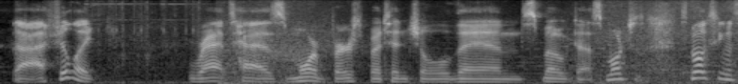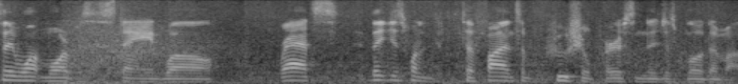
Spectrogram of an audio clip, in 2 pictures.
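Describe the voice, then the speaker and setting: Noticeable background noise accompanies the speech. A man talks fairly slowly at medium pitch with ordinary pitch variation. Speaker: esports caster. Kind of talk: live commentary. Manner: quiet, talking little.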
